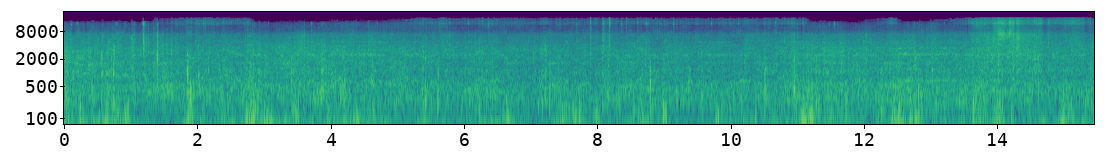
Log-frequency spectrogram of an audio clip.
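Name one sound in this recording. Bicycle tyres crunch and rattle over a rocky dirt trail.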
